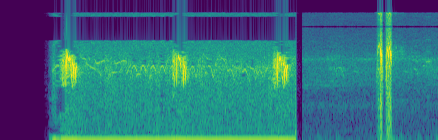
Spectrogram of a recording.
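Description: A white wagtail gives sharp, high chirping notes about once a second over a steady hiss, then one more after a short pause.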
